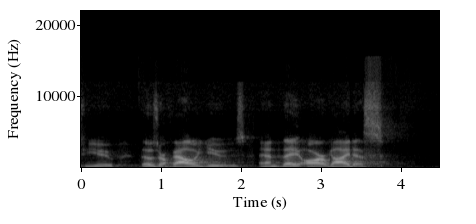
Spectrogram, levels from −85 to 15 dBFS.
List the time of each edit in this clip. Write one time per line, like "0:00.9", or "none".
0:01.1
0:02.2
0:03.1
